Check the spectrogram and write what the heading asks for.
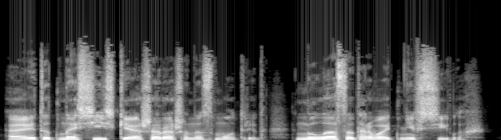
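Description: A man narrating a fantasy audiobook in the first person, with a lively, expressive reading on a close mic. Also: medium pitch, brisk, clear, resonant tone, no echo.

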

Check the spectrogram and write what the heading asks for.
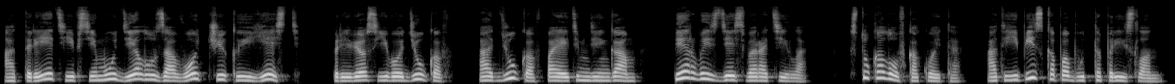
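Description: A woman's voice: lowish voice, animated, a little slow, dark tone, no room sound, studio quality. A woman voicing a humble, anxious old nun treasurer in an audiobook, pleading and lamenting. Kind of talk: audiobook character reading.

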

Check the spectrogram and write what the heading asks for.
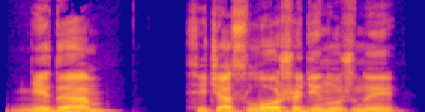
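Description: An actor playing a stern, weary fairy-tale tsar in an audiobook radio play, speaking gruffly and with command. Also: male voice, on the high side, takes it slowly, dry recording, clean studio sound.

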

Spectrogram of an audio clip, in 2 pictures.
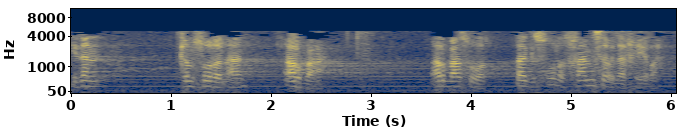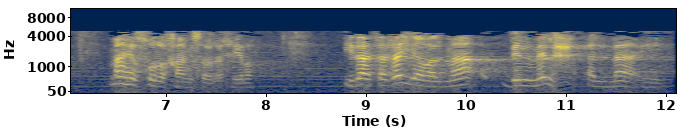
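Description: A man's voice: fairly high pitch, expressive, fast talker, long pauses. A man giving a lecture on Islamic jurisprudence, who quizzes the students often and repeats his points. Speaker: religious studies teacher. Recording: dull recording with a long hall reverb and faint hum.

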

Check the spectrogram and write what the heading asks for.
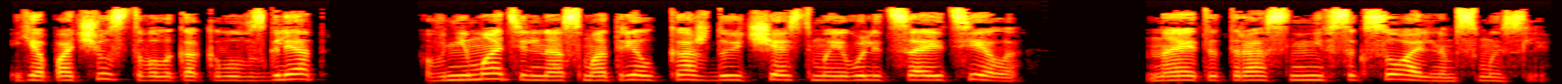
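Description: A woman reading a novel aloud in first person as an audiobook narrator, with measured, wry storytelling. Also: medium pitch, fairly even intonation, dry recording, studio quality.

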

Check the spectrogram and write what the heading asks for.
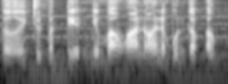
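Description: A man voicing an apologetic caller who speaks quickly and softly in a ghost story. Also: medium pitch, faint music behind, voice pushed up. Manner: hurried, apologetic. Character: apologetic man calling on the phone.

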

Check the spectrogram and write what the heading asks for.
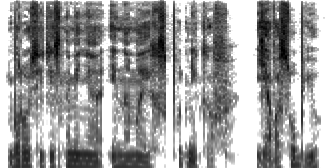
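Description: A man voicing a young woman, a budding witch, speaking calmly, coldly and firmly in an audiobook. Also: lowish voice, moderate pace, breathy edge, dry recording, clean studio sound. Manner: calm, cold and firm.

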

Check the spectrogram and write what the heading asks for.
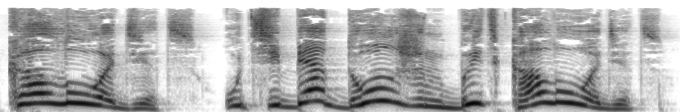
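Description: A stubborn older woman presses her point with emphatic insistence in an audiobook, as a woman reader puts her on. The voice sits high and swings widely, recorded dry and close. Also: big pitch swings, normal speed, dry recording. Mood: insistent. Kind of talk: audiobook reading.

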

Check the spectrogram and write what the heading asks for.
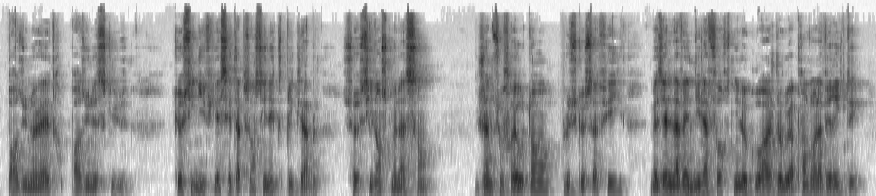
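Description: Brief: male audiobook narrator, mid pitch, measured and dramatic literary reading. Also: darkish tone.

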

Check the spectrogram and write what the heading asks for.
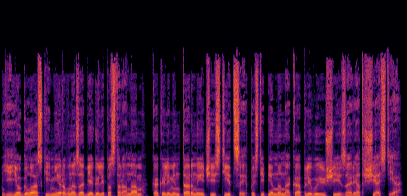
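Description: A man narrating a first-person audiobook in a calm, even storytelling manner. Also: medium pitch, a little slow, hardly any pauses, dry recording, studio quality.

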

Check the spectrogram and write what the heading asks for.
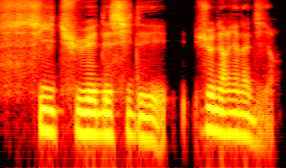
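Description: A man's voice: medium pitch, very animated, normal speed, husky, dry recording, clean studio sound. A man voicing a flustered, hurt young wizard who stammers and hesitates. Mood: pleading.

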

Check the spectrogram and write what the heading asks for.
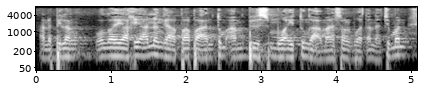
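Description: Indonesian preacher in an echoing hall. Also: male voice, medium pitch, fairly even intonation, fairly quick, warm tone, muffled recording. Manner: conversational, storytelling with quoted dialogue and Arabic phrases. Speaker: religious teacher. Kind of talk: Islamic study lecture.

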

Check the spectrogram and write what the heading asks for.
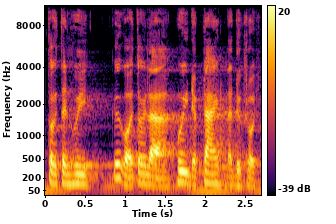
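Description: A man's voice: medium pitch, quick pace, reverberant, long reverb tail, soft background music, close to an everyday voice. A man voicing a brash, boastful young male spirit from the underworld in a ghost story. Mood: cocky.

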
